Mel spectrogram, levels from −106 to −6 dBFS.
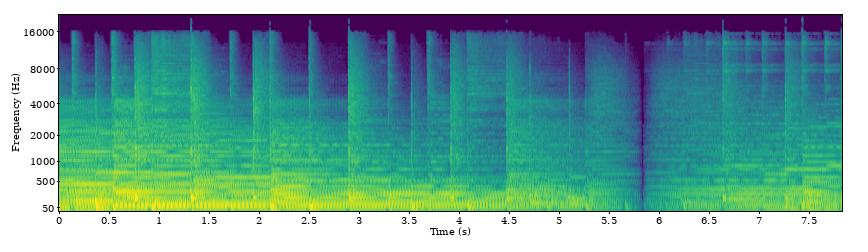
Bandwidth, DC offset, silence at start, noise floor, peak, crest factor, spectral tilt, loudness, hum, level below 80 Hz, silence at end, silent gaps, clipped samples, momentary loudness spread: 15.5 kHz; under 0.1%; 0 s; -42 dBFS; 0 dBFS; 16 dB; -7 dB/octave; -16 LUFS; none; -22 dBFS; 0 s; none; under 0.1%; 18 LU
